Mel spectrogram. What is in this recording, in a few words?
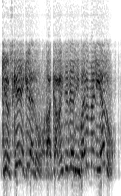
player killed ally, mood high, speech; War Thunder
